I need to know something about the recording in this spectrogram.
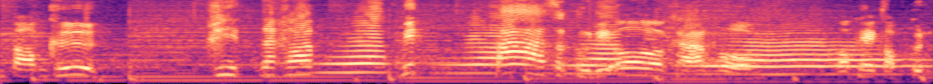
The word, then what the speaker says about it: MITTA: มั้ย ฮ มิตต สตูดิโอ มิตตะ เป็น คำ ตอบ ที่ ผิด นะ ครับ อ่าน ว่า มิต้า สตูดิโอ ครับ ผม Studio ครับ ผม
